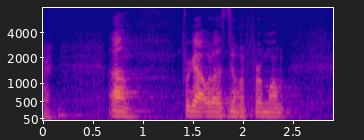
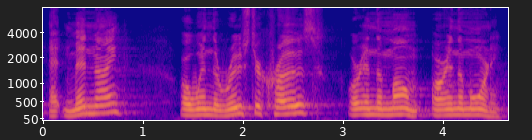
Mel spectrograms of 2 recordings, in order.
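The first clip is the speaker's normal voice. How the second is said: raised, emphatic Bible reading; scripture reading; 2 semitones higher, 3 dB louder than usual. Acted. Pastor reading Jesus' warning to the church, emphatic. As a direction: read the verses out to the flock.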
